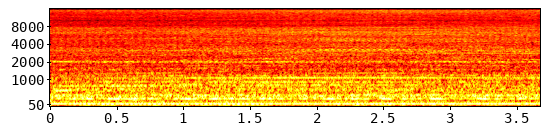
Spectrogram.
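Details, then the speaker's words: Okamoto IGM 15NC CNC internal grinder, ID spindle head running at 10,000 RPM, mic about 6 inches from the head: steady high hiss with fine constant whistle, no wavering or roughness. Very quiet, normal clean spindle running. "Yeah, probably 10,000 RPM, very quiet. And we're just going to take a quick look at this. And even turning it up, it's still pretty quiet. Yeah, no, super quiet."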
